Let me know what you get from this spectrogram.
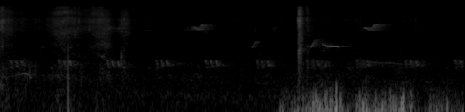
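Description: Outdoor bird calls: one bird repeats a short stuttering call about once every second or less, and a few higher chirps and whistles come in between. About four seconds in, a low rumble on the microphone, the loudest sound here, runs for about two seconds, and a single sharp click comes with it.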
